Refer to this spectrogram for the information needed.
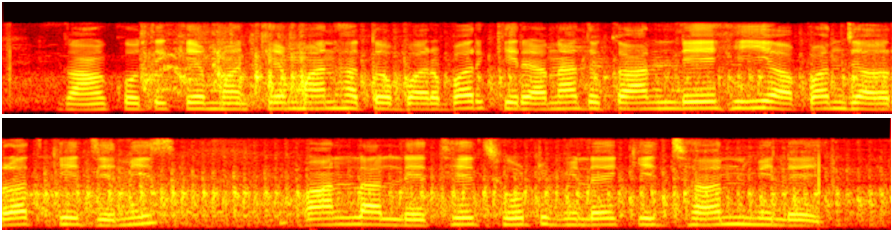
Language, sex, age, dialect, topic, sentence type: Chhattisgarhi, male, 18-24, Eastern, banking, statement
